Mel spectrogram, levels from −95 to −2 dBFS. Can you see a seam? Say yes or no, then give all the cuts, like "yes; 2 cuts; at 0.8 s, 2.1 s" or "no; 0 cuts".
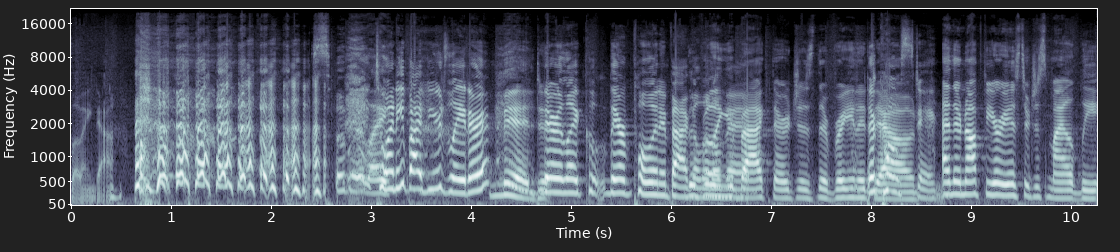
no; 0 cuts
